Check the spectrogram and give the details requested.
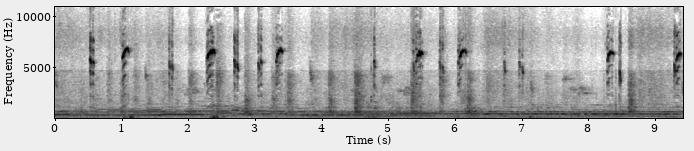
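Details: Cikrak bambu, the yellow-bellied warbler, in a lure recording for training: frequent thin, high chirps and short ticking notes scattered irregularly, with a continuous low droning hum beneath.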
